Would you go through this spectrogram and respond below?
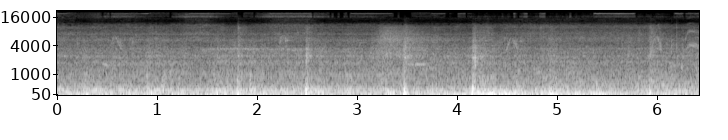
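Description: The Mangala Lakshadweep Express, hauled by a diesel locomotive, runs at speed near Agra Cantonment, with a steady loud rumble of wheels on track broken by sharp rhythmic clacks over rail joints.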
